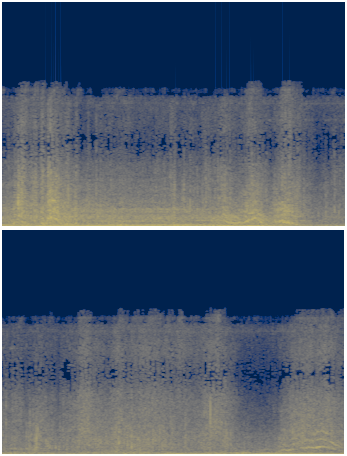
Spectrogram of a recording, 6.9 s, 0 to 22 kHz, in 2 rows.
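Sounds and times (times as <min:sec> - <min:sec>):
rustling: 0:00.0 - 0:06.8
tent entrance zipper being pulled open: 0:00.1 - 0:00.9, 0:02.0 - 0:03.2, 0:05.7 - 0:06.8.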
